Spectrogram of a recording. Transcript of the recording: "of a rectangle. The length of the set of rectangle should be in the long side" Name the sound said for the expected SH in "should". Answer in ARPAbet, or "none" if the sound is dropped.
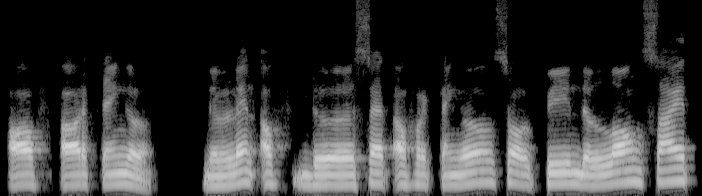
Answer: S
